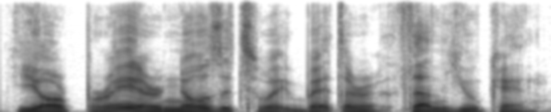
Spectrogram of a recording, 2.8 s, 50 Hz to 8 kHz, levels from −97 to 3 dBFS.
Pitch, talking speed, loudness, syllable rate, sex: 145 Hz, 195 wpm, -17 LUFS, 3.9 syllables/s, male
